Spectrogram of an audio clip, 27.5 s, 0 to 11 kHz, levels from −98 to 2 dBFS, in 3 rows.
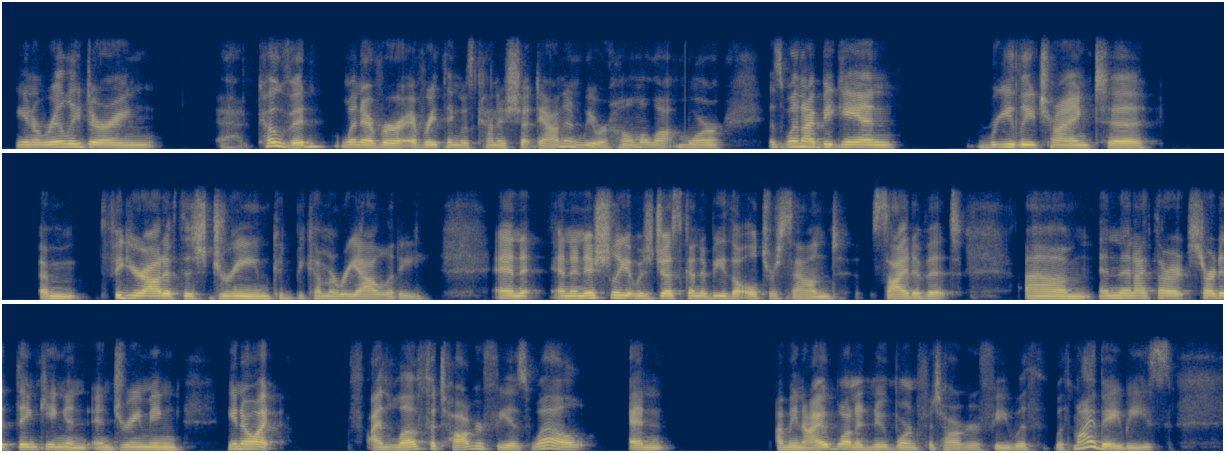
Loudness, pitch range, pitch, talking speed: -24 LUFS, 155-180 Hz, 165 Hz, 170 wpm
